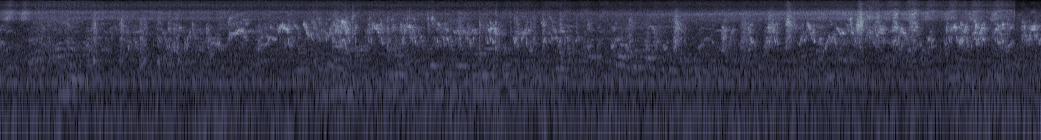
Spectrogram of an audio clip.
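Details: Budgies chattering continuously with dense, scratchy warbles and quick chirps, irregular and overlapping, against constant low hum and a faint steady tone.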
